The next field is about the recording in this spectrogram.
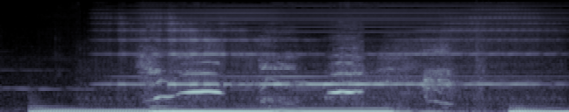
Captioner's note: speaker static whistling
